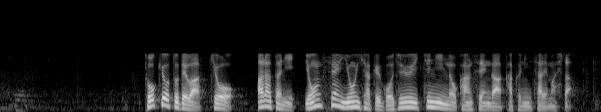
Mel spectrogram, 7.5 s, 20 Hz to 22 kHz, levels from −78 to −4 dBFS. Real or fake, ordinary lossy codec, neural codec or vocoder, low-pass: real; none; none; 3.6 kHz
